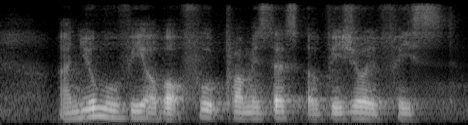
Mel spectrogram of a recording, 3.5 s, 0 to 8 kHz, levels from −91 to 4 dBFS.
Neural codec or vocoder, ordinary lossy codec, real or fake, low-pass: codec, 24 kHz, 0.5 kbps, DualCodec; none; fake; 7.2 kHz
